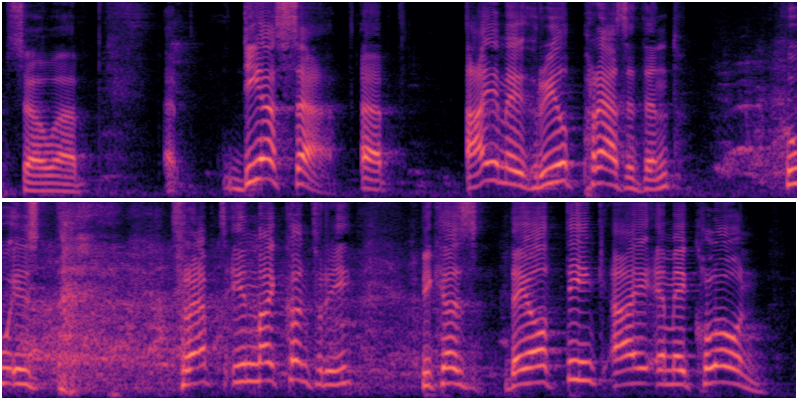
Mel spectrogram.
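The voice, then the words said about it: Put-on Nigerian accent. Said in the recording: “I'm supposed to do a Nigerian accent here ... That's pretty good.”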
